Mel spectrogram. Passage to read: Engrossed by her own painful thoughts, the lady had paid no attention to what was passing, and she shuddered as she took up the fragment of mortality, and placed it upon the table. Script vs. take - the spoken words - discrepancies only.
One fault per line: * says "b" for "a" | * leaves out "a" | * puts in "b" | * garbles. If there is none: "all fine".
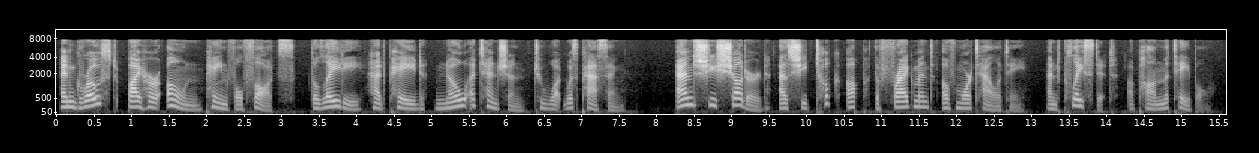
all fine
